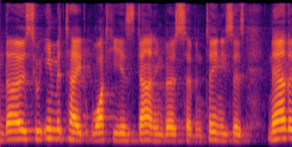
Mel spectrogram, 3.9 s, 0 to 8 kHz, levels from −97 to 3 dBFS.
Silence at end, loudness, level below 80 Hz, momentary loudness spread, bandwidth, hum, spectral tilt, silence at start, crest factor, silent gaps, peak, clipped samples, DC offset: 0 s; -22 LUFS; -86 dBFS; 8 LU; 7.8 kHz; none; -3.5 dB/octave; 0 s; 18 dB; none; -4 dBFS; under 0.1%; under 0.1%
